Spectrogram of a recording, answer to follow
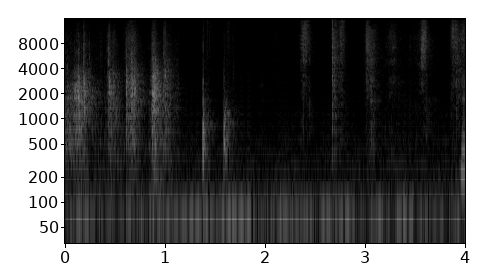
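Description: A deck of tarot cards being shuffled by hand: an irregular run of quick clicks and slaps of card against card.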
